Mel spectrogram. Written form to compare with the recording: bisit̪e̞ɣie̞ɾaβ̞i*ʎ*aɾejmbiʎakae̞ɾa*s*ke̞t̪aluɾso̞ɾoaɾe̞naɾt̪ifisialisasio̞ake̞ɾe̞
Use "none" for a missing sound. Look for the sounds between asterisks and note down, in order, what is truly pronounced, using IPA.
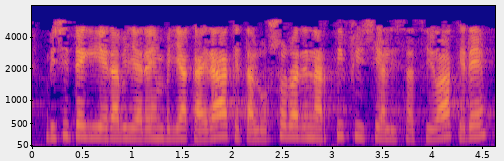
ʎ, none

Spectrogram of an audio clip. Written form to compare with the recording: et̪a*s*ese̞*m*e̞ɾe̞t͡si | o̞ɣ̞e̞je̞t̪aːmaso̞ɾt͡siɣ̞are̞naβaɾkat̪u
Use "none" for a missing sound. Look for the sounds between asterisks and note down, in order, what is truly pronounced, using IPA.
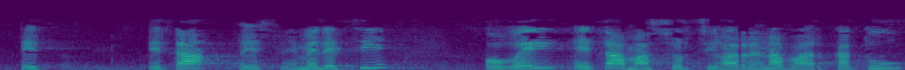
none, m

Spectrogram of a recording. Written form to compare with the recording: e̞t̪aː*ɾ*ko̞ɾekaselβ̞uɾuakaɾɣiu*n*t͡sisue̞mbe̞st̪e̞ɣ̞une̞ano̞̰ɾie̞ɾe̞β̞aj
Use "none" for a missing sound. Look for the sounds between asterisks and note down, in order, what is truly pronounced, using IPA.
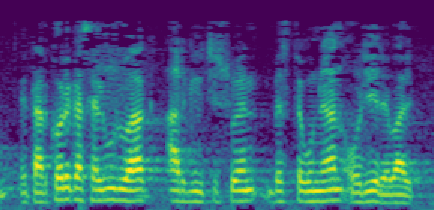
ɾ, none

